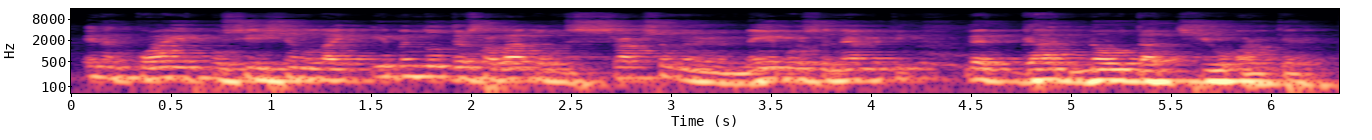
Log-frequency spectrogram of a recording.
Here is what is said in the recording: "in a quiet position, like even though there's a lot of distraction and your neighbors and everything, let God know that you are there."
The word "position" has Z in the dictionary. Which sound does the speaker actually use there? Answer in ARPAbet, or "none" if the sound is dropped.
S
